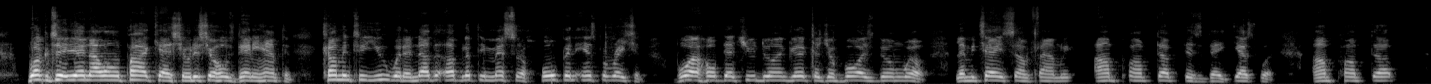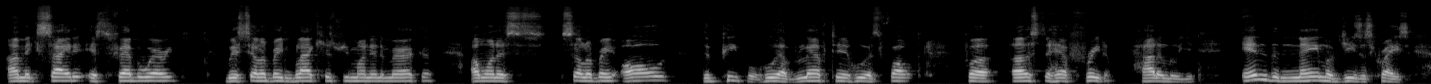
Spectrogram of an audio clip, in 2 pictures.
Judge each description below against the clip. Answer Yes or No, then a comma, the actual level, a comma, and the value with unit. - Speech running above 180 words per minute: Yes, average, 190 wpm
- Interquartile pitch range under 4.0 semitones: Yes, average, 3.2 semitones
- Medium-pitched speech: Yes, medium, 170 Hz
